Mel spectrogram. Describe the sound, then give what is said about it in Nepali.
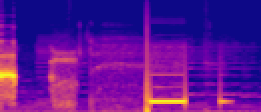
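Telephone tones sound while a dropped phone line is being reconnected: a few short electronic tones and bleeps, then one longer steady beep and a final short beep, with quiet gaps between them. “उहाँसँगको telephone सम्पर्क टुटेको छ हाम्रो प्राविधिक मित्रले उहाँसँगको telephone सम्पर्कलाई पुनः जोड्ने प्रयास गर्दै हुनुहुन्छ”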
